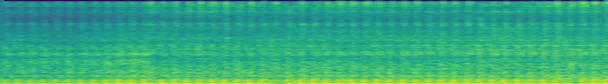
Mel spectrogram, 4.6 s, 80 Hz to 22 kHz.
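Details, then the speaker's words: Honda Biz 110i single-cylinder engine, about 3 minutes after the adjusting-screw fix for its engine noise: a steady, even idle with a soft regular beat and no tapping. The noise is gone and the idle is normal. "Não sei se vocês vão perceber no vídeo, mas o barulho aqui já terminou."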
